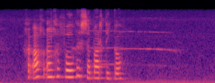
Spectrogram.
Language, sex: Afrikaans, female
